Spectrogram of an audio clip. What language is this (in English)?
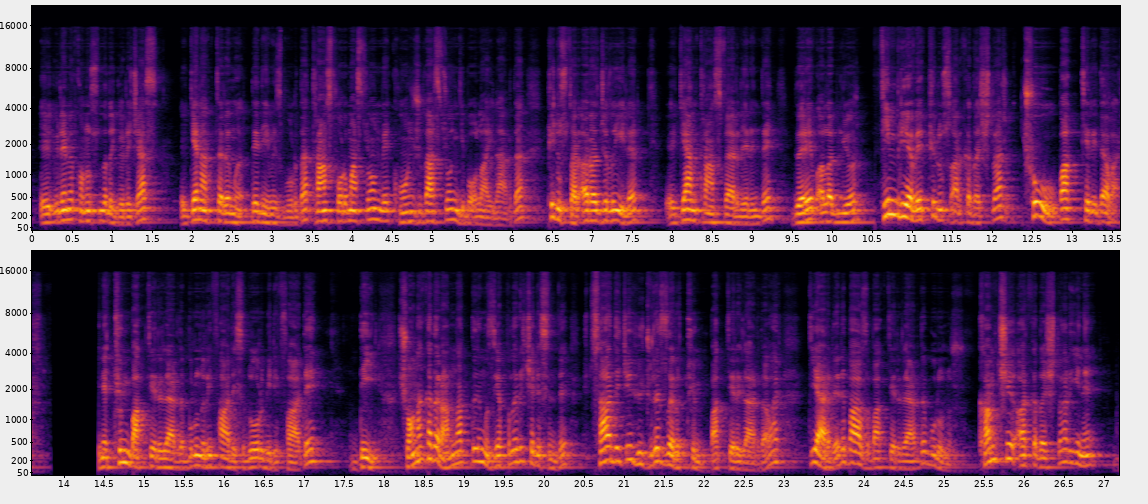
Turkish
